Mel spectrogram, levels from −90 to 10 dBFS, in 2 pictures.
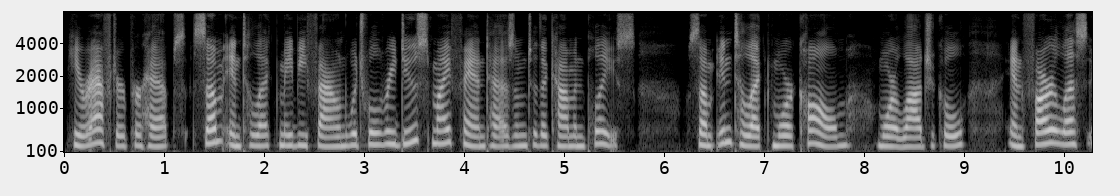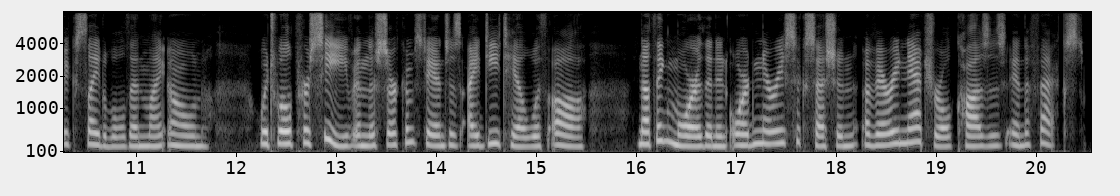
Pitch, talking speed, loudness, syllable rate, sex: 230 Hz, 145 wpm, -20 LUFS, 4.7 syllables/s, female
